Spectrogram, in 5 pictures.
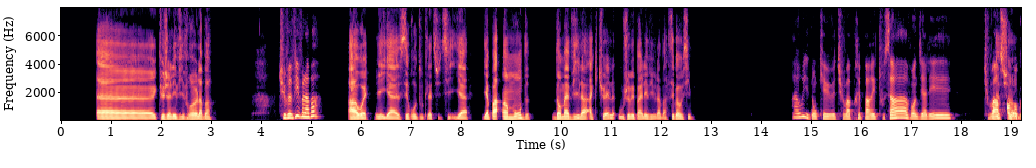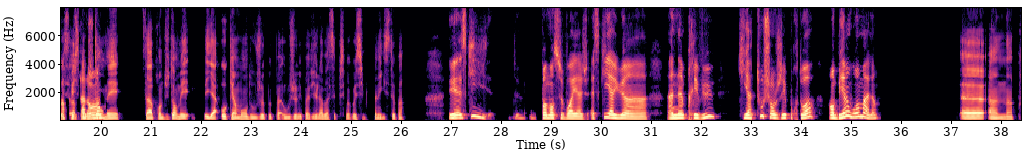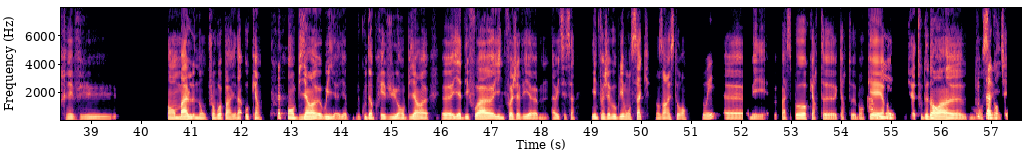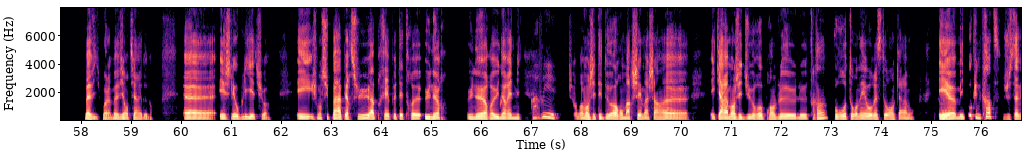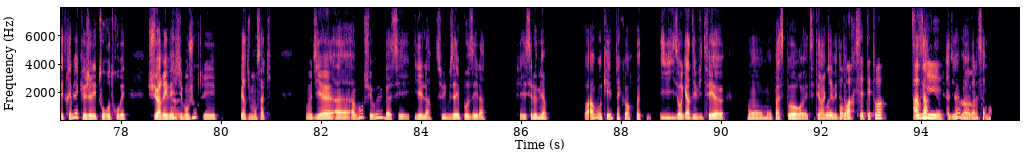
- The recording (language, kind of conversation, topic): French, podcast, Parle-moi d’un voyage qui t’a vraiment marqué ?
- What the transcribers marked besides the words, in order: drawn out: "Heu"; chuckle; other background noise; gasp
